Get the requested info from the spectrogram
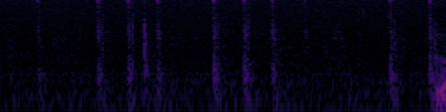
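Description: Faint, irregular clicks and taps of a stylus on a pen tablet during handwriting.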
